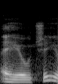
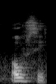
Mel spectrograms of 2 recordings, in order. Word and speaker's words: AOOCCI: And I've actually found out as well that the pronunciation is OI. It's not AOC or AOC, it's OI or OC. OC, that's the one. OC. Found out yesterday it was OC.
